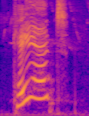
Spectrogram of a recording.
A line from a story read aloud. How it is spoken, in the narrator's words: cried the little breezes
